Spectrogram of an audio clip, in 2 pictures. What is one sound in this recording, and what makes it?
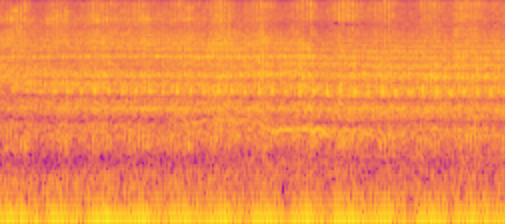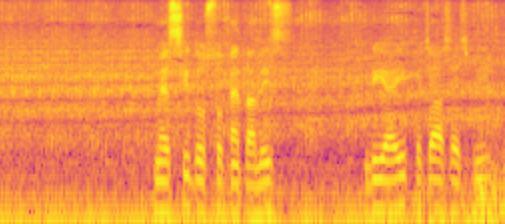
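A tractor engine rumbles steadily in the distance.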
